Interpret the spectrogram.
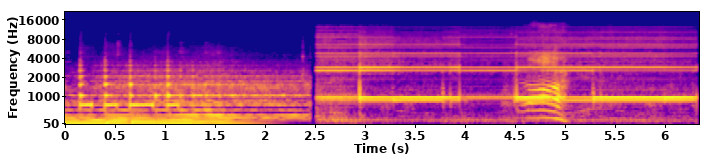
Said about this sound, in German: Um 11 Uhr haben die meisten Handys, die dies können, äh, bei uns in Essen geklingelt und ebenso geklungen und eine Testwarnung angezeigt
